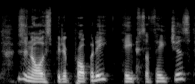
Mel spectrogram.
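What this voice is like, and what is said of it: Exaggerated Australian broadcaster accent. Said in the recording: “they probably all have like broadcaster voices ... it all sounds like this ... It's sort of what you would think an Australian accent is”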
